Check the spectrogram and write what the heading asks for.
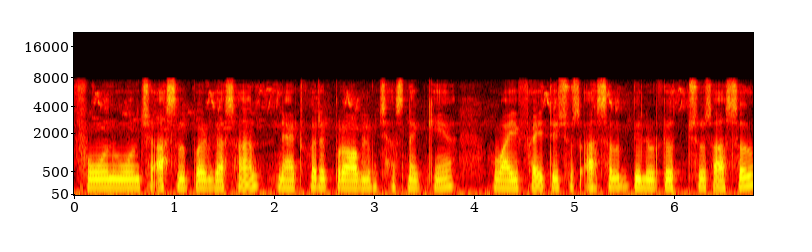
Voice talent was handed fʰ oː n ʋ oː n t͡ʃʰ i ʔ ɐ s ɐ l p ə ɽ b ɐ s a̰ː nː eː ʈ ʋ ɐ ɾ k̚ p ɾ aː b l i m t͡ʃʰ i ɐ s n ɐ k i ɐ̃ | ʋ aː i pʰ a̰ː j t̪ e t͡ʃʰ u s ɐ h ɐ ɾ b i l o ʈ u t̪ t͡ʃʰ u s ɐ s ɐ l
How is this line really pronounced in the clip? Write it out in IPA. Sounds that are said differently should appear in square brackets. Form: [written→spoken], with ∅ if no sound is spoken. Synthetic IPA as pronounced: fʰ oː n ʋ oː n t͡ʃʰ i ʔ ɐ s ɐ l p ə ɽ [b→ɡ] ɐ s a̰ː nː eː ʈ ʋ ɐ ɾ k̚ p ɾ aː b l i m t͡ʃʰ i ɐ s n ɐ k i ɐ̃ | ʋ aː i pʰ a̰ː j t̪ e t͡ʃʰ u s ɐ [h→s] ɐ [ɾ→l] b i l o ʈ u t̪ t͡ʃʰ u s ɐ s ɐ l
